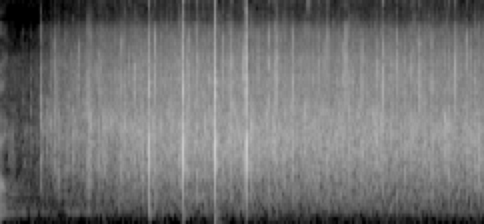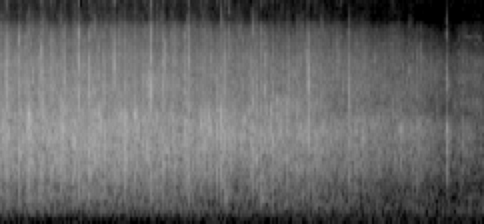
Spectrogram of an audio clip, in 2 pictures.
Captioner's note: audience applause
